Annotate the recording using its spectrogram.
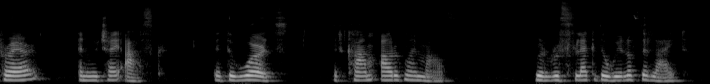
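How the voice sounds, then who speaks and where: In a dark, mellow tone, a woman speaks at a fairly slow pace and a medium pitch. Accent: non-native. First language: not English. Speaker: spiritual teacher. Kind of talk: lecture. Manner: formal.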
